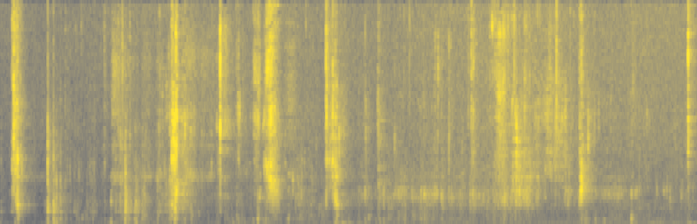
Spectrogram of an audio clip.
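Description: Close-miked eating sounds of a person chewing crab meat: a run of short, sharp mouth clicks and smacks through the whole stretch.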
